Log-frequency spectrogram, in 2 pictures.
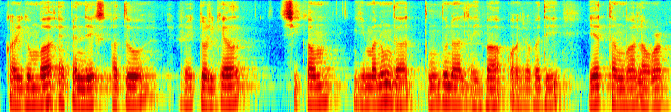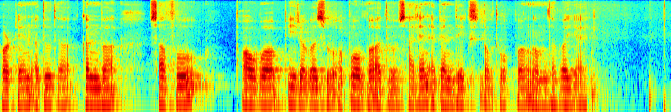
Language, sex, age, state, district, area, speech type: Manipuri, male, 18-30, Manipur, Kakching, rural, read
